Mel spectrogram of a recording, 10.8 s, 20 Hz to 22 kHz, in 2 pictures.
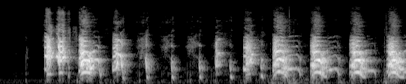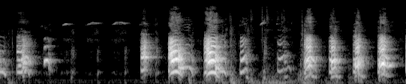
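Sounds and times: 
Akita puppy barking inside a kennel cage: 0.6s - 2.0s, 2.8s - 6.2s, 7.3s - 10.8s.

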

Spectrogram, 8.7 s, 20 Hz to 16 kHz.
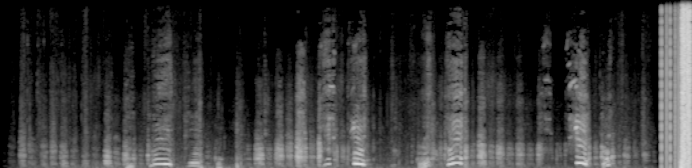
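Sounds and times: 
German Shepherd dog panting rapidly: 0.1s - 8.2s
German Shepherd dog whining: 1.9s - 2.6s, 4.0s - 4.6s, 7.1s - 7.7s.

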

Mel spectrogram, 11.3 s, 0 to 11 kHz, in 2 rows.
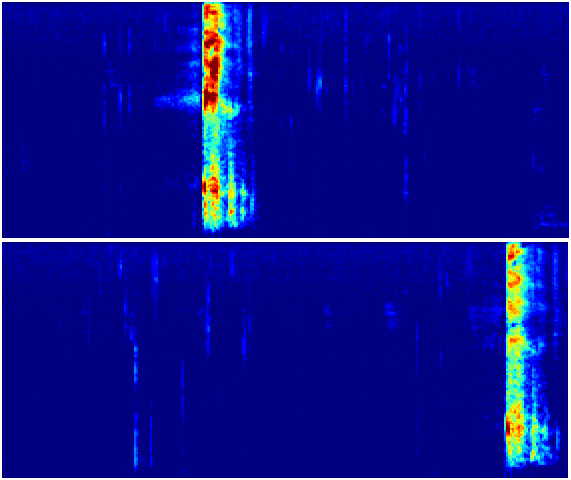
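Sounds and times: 
cat coughing: 2.0s - 2.6s, 10.7s - 11.3s.

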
